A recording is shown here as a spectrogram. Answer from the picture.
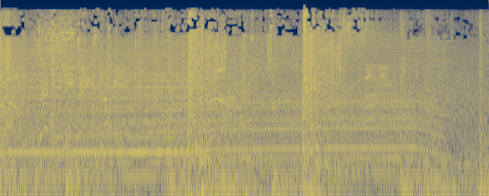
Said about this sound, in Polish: Ale oni śmiesznie jeżdżą tym samochodem. W sensie oni tamtymi samochodami.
